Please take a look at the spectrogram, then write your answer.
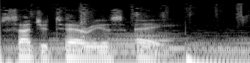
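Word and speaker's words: Sagittarius A*: 40 years later, scientists identified the intense radio, along with X-ray and infrared, emission from Sagittarius A, pronounced star, a region believed to harbor a 40 million solar mass black hole at the center of our galaxy.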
